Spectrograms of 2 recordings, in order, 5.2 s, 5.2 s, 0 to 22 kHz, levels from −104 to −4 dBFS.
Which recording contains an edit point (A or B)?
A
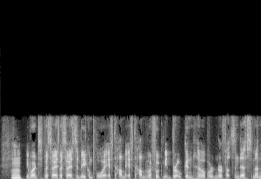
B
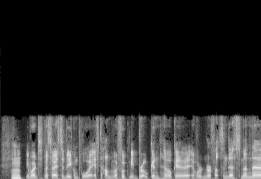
A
